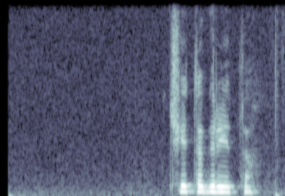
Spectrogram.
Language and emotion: Russian, neutral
